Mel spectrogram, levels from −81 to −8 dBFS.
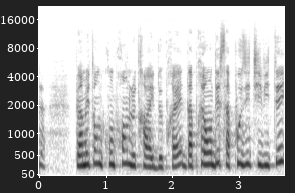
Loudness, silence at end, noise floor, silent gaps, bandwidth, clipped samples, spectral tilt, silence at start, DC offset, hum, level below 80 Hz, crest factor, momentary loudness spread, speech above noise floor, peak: -29 LUFS; 0 s; -50 dBFS; none; 16 kHz; under 0.1%; -4 dB/octave; 0 s; under 0.1%; none; -76 dBFS; 16 dB; 5 LU; 21 dB; -14 dBFS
